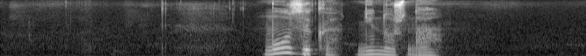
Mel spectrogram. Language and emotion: Russian, sad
